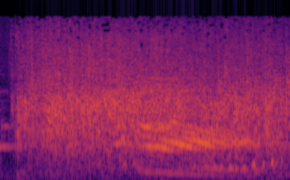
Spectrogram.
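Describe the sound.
Sustained applause from a studio audience fills the room, given when the host asks them to clap if they do not want a break. It is a dense wash of clapping that starts abruptly and holds steady, with some voices and cheering mixed in underneath.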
